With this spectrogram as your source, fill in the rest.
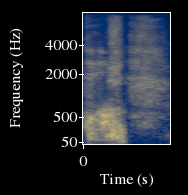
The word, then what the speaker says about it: D4V3: It's spelled D4V3 or VE, I don't know, but it's D4V, yeah, to make Dave.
